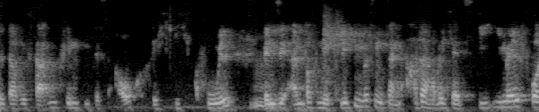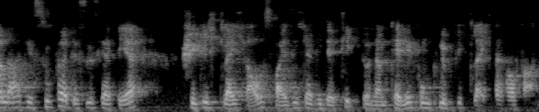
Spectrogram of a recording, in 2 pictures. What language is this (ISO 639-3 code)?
deu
